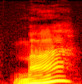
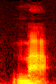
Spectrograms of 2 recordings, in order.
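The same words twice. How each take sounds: First: The word is said on a rising tone. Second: The word is said on a heavy dropping tone. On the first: The word means mother. "så betyr det mor" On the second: The word means rice seedling. "som betyr en liten risplante"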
